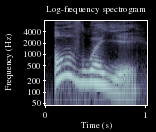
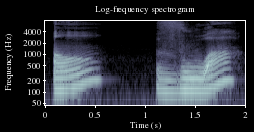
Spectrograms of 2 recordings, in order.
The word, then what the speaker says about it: envoyer: Okay, so it's quite interesting because you've got this Y here, all right? But then if you get one vowel before, one vowel after, then it will change like if it would be E here, one, and then a second E here. So you get the sound O-I, so it's wa, and then you get the sound I and ER, it's ye.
